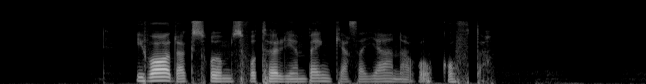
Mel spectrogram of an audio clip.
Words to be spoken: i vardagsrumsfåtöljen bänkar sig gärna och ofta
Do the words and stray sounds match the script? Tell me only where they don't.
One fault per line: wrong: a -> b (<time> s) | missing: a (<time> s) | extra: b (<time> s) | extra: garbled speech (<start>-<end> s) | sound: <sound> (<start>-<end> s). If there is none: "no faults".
no faults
